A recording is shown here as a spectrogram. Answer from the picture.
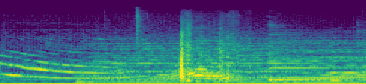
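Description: A drawn-out whine sliding down in pitch over about a second, then a sharp thump a little past halfway. Soft background music notes come in near the end.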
